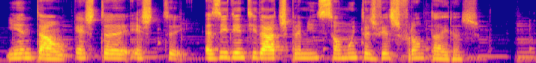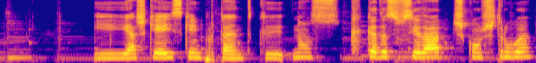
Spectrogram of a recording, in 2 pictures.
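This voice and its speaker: Animated woman. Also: medium pitch, normal speed, faint music behind. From Portugal. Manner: animated, with frequent restarts and laughs. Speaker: guest. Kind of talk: conversational discussion.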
